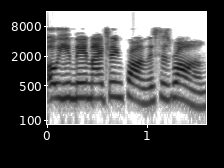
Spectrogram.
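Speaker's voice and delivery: put-on annoyed, accusing, angry griping voice. Retelling a customer who comes in hot, imitating an angry customer. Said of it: "they're mad".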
